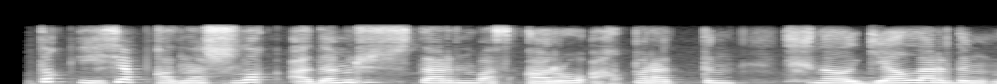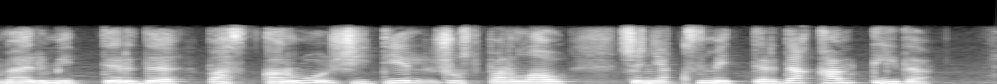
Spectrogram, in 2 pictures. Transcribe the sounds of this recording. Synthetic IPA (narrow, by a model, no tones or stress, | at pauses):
t̪ːəqe̞se̞p̚qʰɑznɑsʃəlˠəqɑd̪ɑmrizʊst̪ɑɾənbɑsqɑɾuʔɑqpɑɾɑt̪ːəɴt̪ʲʰeχno̞lˠo̞ɡʲijalˠɑɾd̪əɴmælɪme̞t̪ːe̞ɾd̪ɪb̥ɑsqɑɾuʒed̪e̞lʒo̞spɑɾlˠɑwʒ̥æne̞qʰəzme̞t̪ːe̞ɾd̪ɪqʰɑmt̪ːəjd̪ə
